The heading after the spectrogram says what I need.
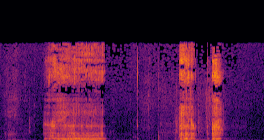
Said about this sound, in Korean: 오늘의 정답은 책상 끌어 당기는 소리였습니다, 여러분. 학교 다닐 때, 책상 끌 때,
